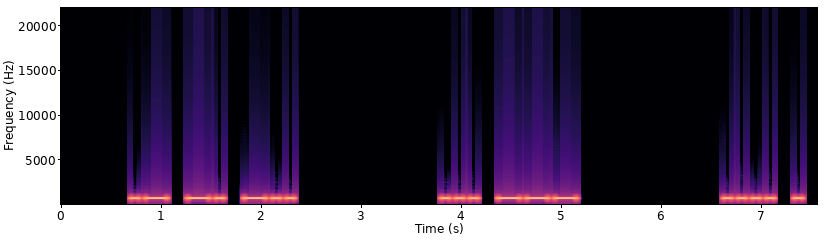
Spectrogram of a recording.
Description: Morse code, heard as a keyed tone, about 17 wpm, 700 Hz. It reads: AND SO HE
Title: 3x Word-Spacing - Sentences from Top 500 Words - 17wpm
